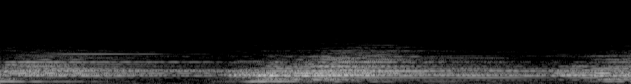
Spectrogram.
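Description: A Chinese chao gong rubbed with a superball mallet, drawing sustained, wavering tones over the gong's many ringing overtones. The sound swells again about two seconds in and once more near the end.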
